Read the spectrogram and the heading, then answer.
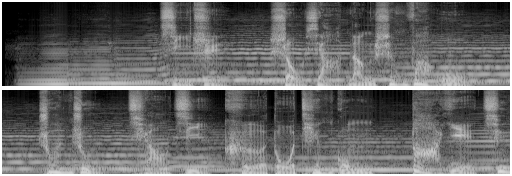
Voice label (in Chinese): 男 颁奖; 2017江淮十大杰出工匠评选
